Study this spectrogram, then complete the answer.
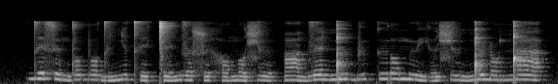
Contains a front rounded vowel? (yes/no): yes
